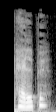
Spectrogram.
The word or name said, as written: palpe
